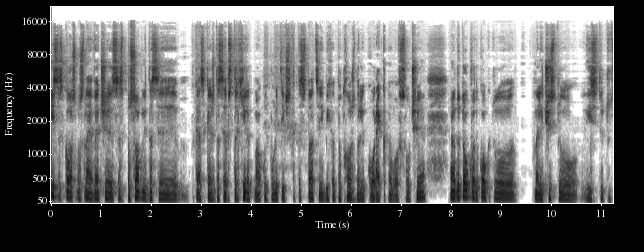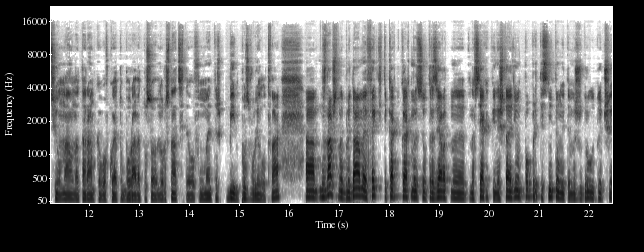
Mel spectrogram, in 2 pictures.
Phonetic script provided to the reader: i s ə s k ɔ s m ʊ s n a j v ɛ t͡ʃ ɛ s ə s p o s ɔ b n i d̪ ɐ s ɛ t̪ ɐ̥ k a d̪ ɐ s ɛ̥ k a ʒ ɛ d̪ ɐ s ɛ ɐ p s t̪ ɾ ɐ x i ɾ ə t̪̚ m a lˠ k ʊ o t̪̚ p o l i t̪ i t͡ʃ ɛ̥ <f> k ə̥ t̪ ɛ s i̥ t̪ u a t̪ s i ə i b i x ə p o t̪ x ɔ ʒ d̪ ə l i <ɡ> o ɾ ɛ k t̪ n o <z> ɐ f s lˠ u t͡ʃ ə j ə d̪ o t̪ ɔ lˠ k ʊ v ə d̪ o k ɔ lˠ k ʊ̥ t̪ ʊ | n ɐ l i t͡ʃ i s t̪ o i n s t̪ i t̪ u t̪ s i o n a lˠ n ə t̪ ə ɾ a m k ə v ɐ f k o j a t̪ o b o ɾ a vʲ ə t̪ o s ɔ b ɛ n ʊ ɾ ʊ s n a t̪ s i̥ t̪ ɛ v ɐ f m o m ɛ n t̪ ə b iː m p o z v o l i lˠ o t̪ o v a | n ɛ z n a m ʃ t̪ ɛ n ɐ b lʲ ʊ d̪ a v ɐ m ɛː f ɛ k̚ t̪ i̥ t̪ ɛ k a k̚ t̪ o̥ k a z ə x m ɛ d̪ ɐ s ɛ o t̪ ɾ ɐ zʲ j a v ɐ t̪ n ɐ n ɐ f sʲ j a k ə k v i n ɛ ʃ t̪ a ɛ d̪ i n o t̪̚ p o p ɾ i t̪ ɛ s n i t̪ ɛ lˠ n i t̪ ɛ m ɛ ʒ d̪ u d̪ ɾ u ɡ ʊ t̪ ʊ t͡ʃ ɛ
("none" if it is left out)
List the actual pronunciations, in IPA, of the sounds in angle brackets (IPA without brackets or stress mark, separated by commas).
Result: s, k, v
